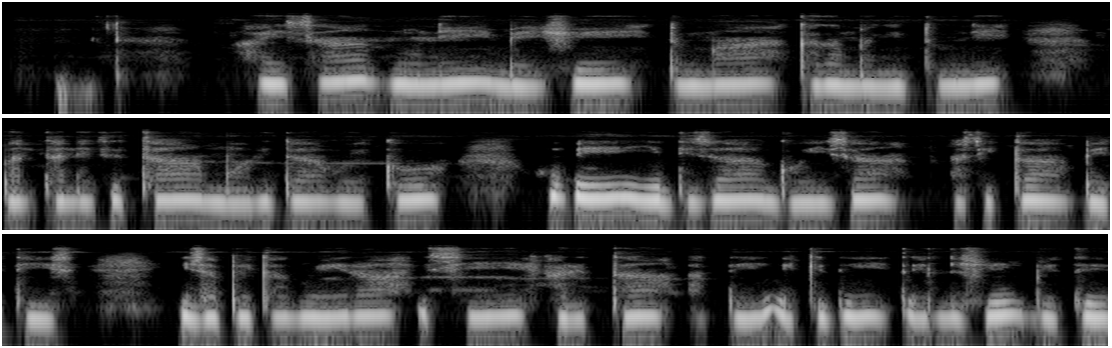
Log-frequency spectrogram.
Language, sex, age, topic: Gamo, female, 25-35, government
